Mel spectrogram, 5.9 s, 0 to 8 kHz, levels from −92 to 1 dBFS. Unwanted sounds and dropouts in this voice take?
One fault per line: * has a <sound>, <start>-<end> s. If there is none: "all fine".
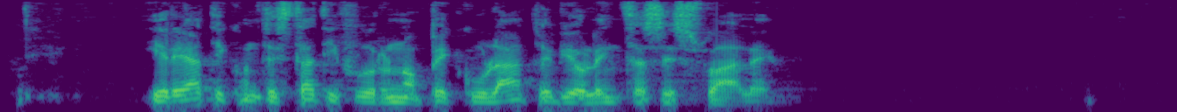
all fine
